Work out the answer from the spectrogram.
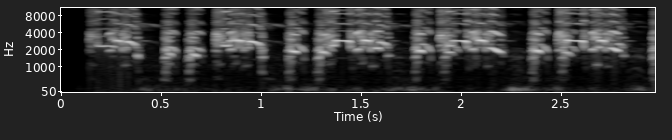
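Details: Grey francolin calling: loud, harsh, shrill squawking notes delivered in rapid multi-syllable bursts, roughly two bursts per second, strong and close with no other clear sounds.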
